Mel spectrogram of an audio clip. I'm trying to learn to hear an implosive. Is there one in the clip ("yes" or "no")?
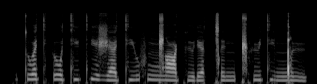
no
